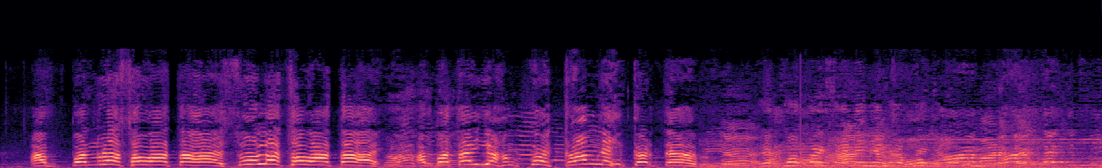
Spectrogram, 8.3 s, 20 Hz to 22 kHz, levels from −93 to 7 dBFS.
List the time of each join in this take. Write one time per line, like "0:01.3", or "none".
0:05.3

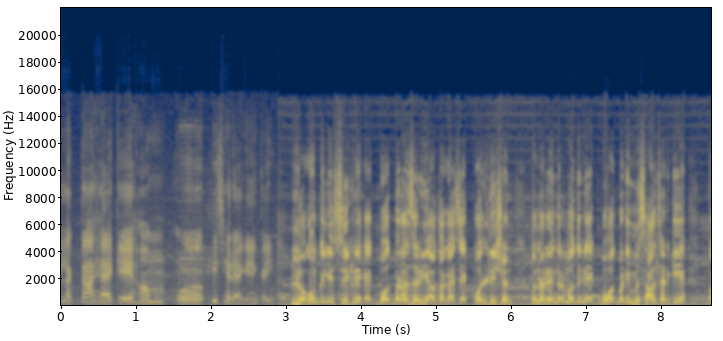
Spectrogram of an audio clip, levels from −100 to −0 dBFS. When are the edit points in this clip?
0:02.9

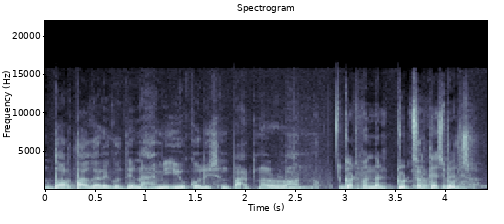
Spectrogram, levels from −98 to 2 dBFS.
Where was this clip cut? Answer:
none

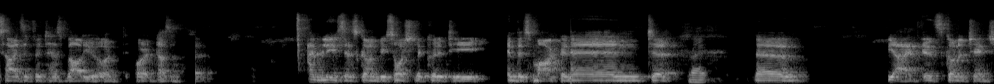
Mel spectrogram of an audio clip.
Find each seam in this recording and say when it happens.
0:02.0
0:05.7

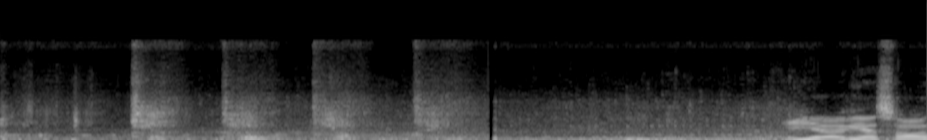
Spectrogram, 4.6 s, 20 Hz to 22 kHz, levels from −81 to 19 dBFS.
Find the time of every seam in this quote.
0:02.4

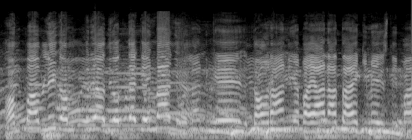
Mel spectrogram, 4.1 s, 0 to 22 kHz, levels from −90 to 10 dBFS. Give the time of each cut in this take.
0:01.9

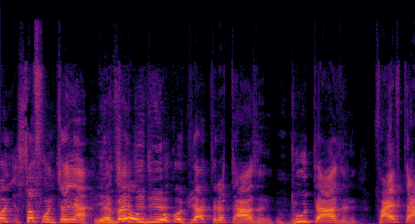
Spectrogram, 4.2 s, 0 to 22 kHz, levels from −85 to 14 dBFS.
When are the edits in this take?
none

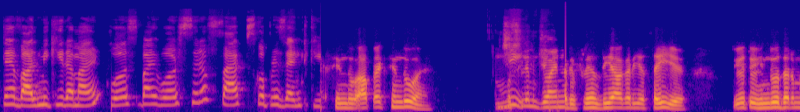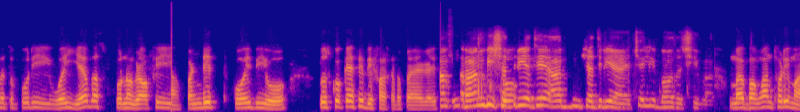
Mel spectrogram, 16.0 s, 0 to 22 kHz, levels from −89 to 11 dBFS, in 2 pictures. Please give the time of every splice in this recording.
0:01.1
0:03.3
0:05.7
0:09.8
0:12.4
0:15.1

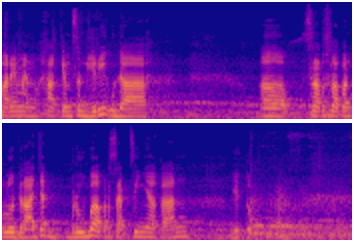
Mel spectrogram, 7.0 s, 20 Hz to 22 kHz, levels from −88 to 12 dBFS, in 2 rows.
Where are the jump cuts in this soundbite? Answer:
0:06.0

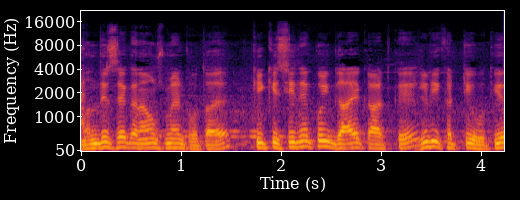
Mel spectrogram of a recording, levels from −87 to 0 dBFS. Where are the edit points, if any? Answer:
0:01.6
0:03.4

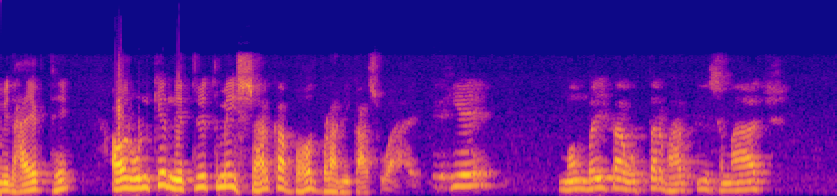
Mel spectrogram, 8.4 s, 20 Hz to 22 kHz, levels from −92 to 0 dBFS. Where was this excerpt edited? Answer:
0:04.4

